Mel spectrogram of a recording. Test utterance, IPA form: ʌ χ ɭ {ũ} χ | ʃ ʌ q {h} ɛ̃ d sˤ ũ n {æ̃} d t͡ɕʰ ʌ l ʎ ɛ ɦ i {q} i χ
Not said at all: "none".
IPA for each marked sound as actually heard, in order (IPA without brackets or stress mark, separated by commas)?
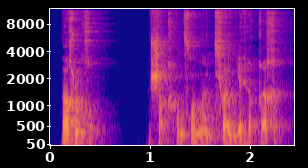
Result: ũ, h, æ̃, q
